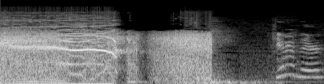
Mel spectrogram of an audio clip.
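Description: A cat yowls loudly close by.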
